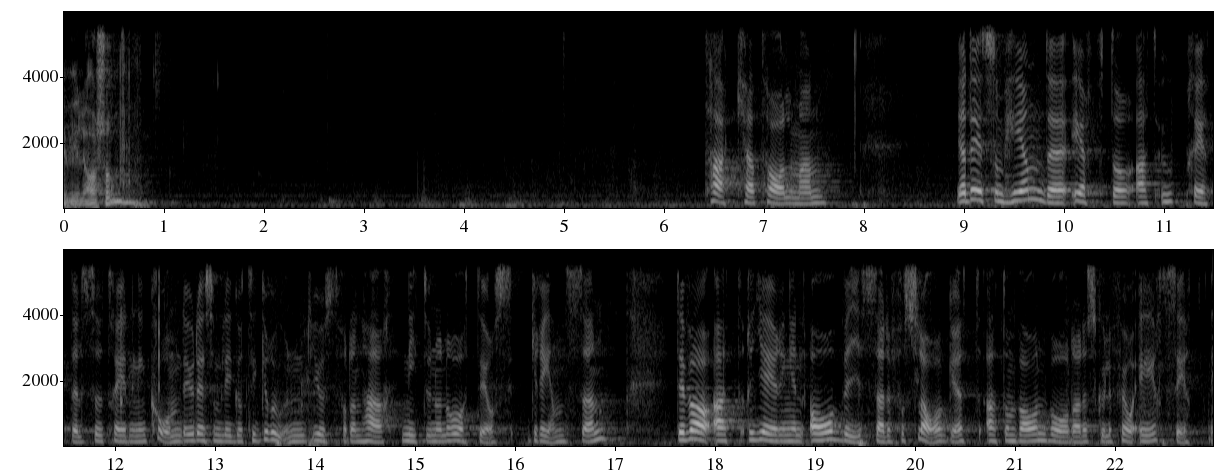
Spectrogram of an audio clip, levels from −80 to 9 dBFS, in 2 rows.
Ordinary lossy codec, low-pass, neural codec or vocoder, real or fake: none; 5.4 kHz; none; real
